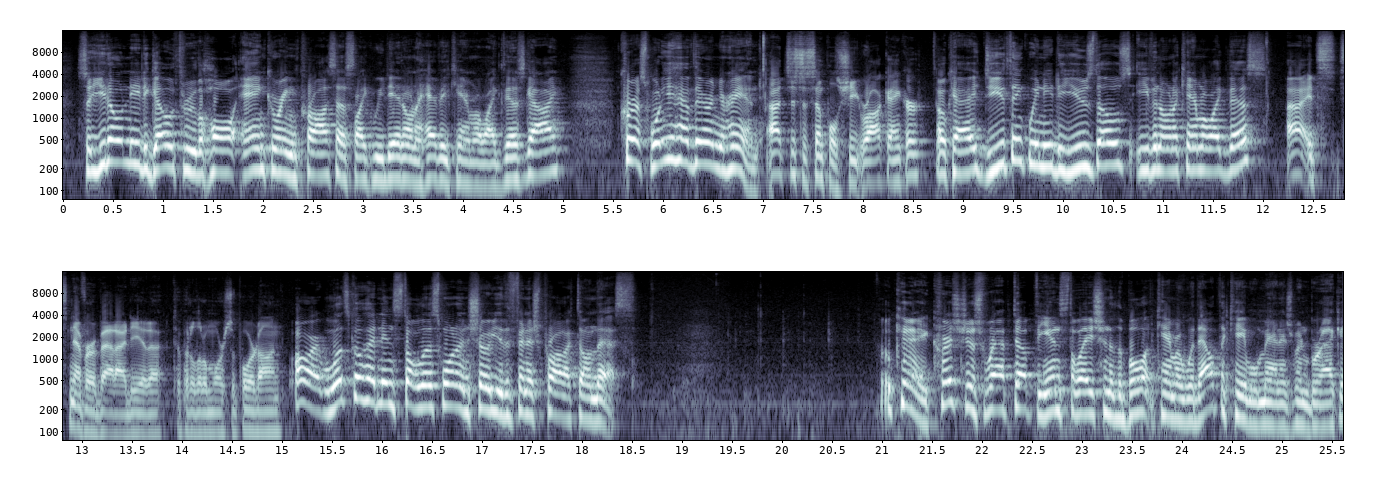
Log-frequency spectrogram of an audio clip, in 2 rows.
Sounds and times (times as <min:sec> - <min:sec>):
Speech: 0:00.2 - 0:05.0, 0:05.6 - 0:18.6, 0:21.0 - 0:25.6.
